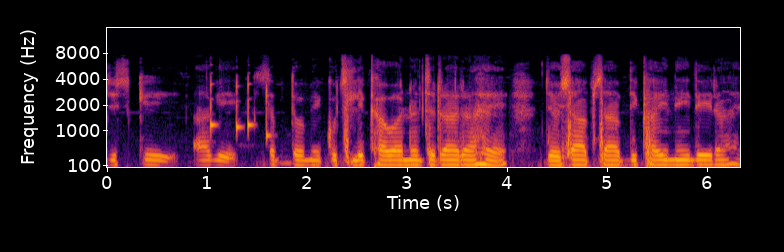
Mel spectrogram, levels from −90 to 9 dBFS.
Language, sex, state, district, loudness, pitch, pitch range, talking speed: Hindi, male, Rajasthan, Bikaner, -15 LUFS, 120 Hz, 120-125 Hz, 170 wpm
